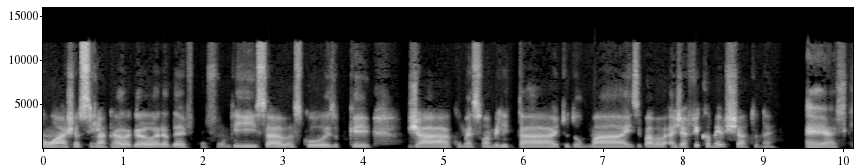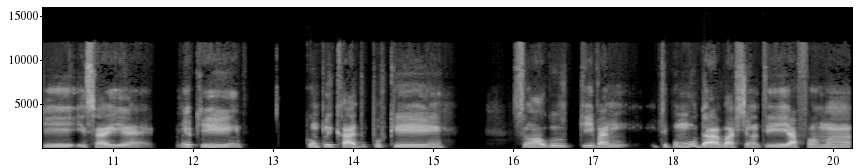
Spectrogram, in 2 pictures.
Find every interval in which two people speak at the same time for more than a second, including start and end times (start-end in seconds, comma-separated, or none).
none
